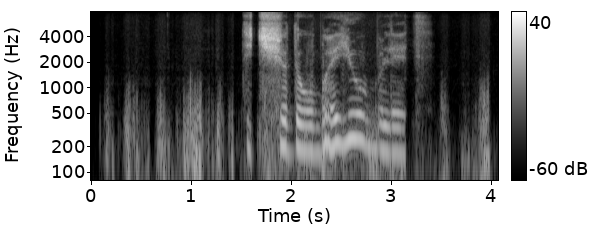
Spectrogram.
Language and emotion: Russian, angry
